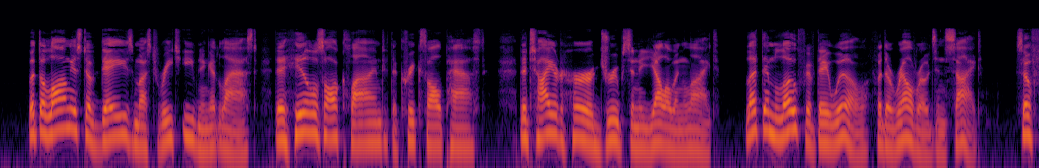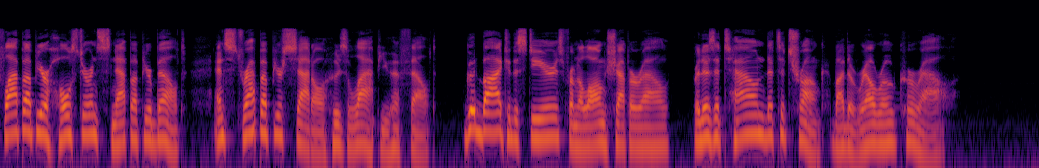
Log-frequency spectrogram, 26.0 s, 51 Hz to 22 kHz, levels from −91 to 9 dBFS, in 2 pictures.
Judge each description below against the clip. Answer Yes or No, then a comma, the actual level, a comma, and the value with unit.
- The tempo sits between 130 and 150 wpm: No, average, 180 wpm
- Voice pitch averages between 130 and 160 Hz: Yes, low, 135 Hz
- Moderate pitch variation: No, wide, 6.0 semitones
